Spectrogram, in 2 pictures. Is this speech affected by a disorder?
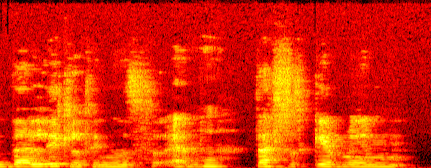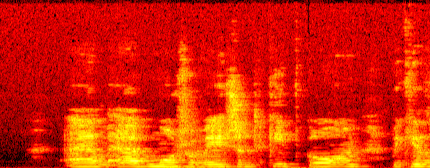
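Yes: traumatic brain injury.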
